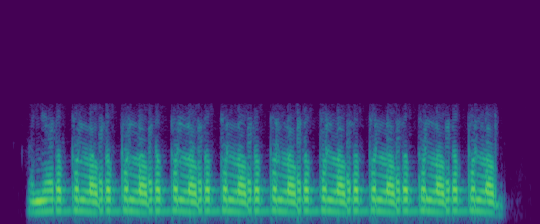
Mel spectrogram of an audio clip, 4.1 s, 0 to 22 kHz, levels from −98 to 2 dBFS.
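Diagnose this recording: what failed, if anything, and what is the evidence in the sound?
G.729 codec damage runs throughout, at the codec stage. The speech is confined to about 200 Hz to 3.4 kHz, with nothing above 3.8 kHz, and sounds plainly rough and synthetic. This fits an 8 kbit/s coder rebuilding speech from a filter, pitch predictor and sparse pulses.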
